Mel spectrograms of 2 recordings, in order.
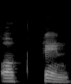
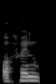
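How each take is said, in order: First: The word is said with a t sound. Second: The word is said without a t sound. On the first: The speaker calls it wrong. "উচ্চারণ করলে হয় অপটেন। এখানে টির উচ্চারণ হবে না" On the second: The speaker calls it right. "টির উচ্চারণ হবে না, অফেন বলতে হবে"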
